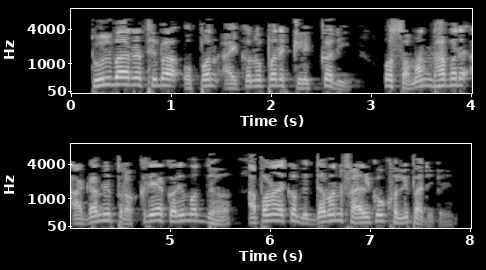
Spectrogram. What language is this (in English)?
Odia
